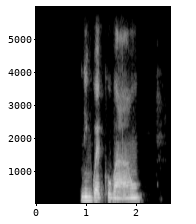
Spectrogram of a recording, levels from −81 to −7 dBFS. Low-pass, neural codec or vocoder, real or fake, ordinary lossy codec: 5.4 kHz; none; real; Opus, 32 kbps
